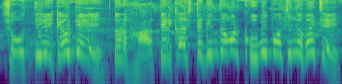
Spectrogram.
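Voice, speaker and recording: Man voicing a high-pitched, excitable cartoon schoolteacher. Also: fast talker, raised voice, background noise. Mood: impressed. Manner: exclamatory, scolding or gushing. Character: excitable, foul-mouthed male schoolteacher. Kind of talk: comic cartoon dubbing.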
